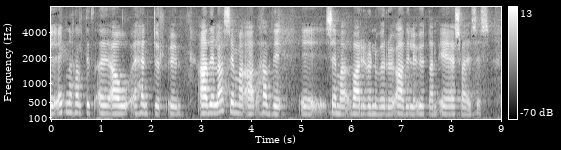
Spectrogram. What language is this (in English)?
Icelandic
